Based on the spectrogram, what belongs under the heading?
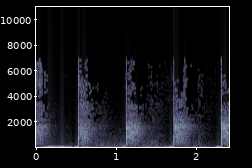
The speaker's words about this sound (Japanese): こう拍手されて。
